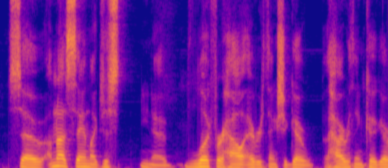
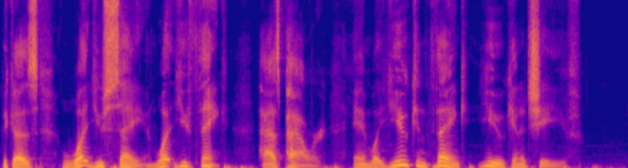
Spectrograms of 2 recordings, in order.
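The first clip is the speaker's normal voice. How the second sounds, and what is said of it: Joel Osteen impression. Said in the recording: “That's my Joel Osteen impression ... not bad”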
